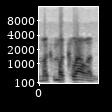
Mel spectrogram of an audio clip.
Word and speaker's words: McClellan: i don't uh mispronounce yes you're right there mcclellan just like the air force base or the general or yeah very nice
